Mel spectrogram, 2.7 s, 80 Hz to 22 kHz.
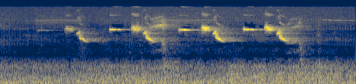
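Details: A Great Tit in a garden in Weener, East Frisia, Germany, April 2023, gives three loud, high, ringing phrases, each a sharp note falling into a second, spaced about half a second apart.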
